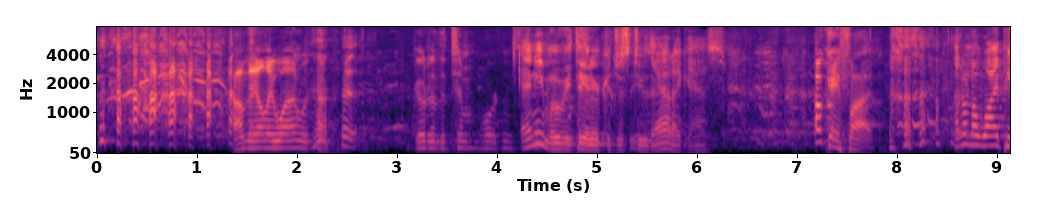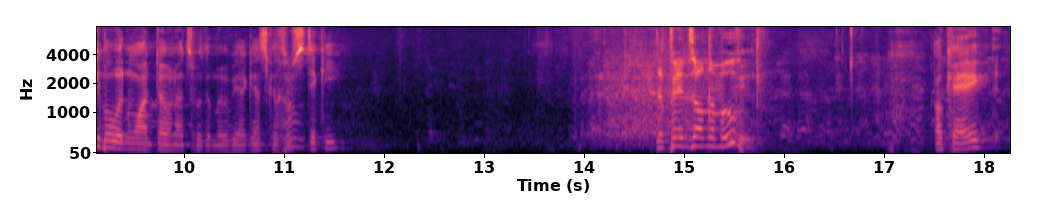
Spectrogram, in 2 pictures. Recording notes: Live from the Rio Theatre in Vancouver BC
